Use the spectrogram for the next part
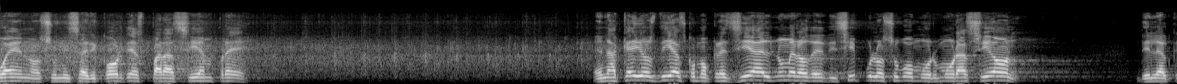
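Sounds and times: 
speech: 0.0 - 2.6, 6.0 - 10.3, 11.4 - 11.7
audience applauding: 0.0 - 6.6.

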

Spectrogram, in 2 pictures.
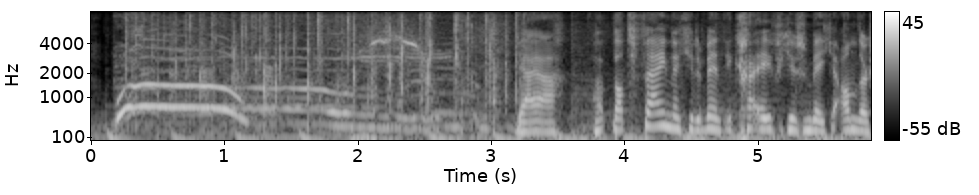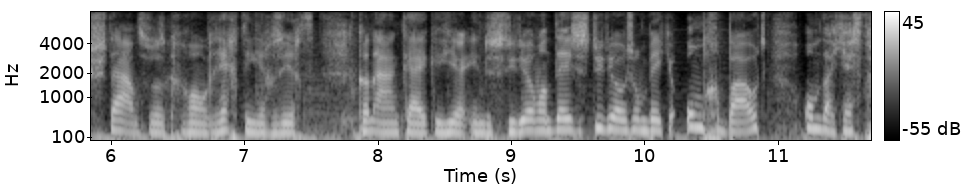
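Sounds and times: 
studio audience clapping: 0.2 - 3.4
speech: 3.2 - 11.7.

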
